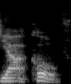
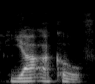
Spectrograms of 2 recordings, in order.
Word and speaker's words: Yaakov: Yeah, Jacob's name in Hebrew is Yaakov. Yaakov.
